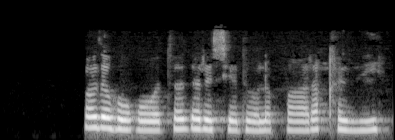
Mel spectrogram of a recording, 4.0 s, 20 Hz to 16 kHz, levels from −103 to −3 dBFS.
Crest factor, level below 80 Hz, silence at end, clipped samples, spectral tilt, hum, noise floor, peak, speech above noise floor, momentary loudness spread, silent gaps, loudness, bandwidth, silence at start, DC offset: 18 dB; -68 dBFS; 0.1 s; under 0.1%; -7 dB/octave; none; under -90 dBFS; -2 dBFS; over 71 dB; 9 LU; none; -20 LUFS; 8 kHz; 0.85 s; under 0.1%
